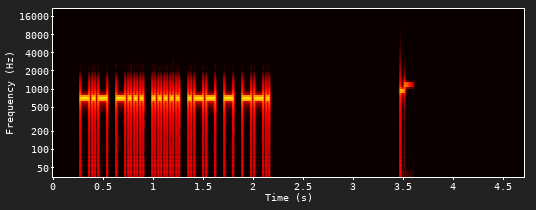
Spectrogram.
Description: Morse code, heard as a keyed tone, about 40 wpm, 700 Hz. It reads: KB5WTG
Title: USA Call Signs Repeated 3x 40wpm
